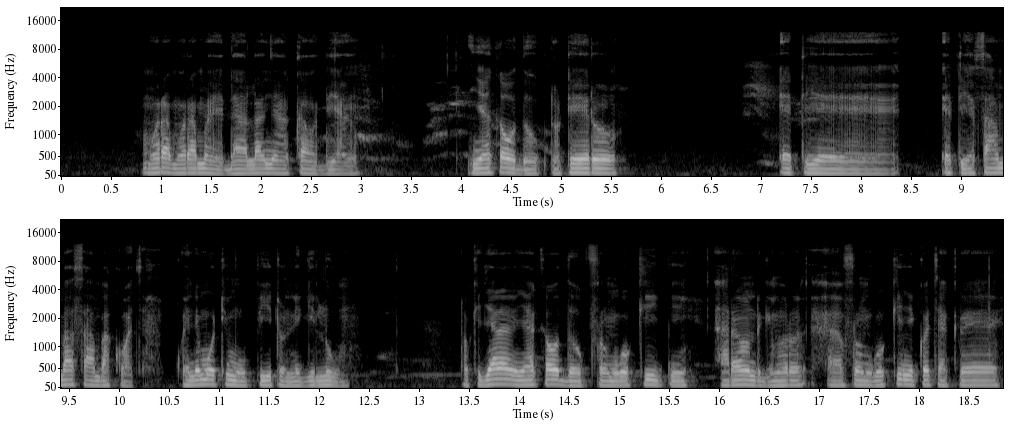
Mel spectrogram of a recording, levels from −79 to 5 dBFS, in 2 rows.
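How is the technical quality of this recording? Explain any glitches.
Two brief glitches affect the speech, both from the call's delivery rather than the source, and the band tops out near 12 kHz as a call codec path would leave it.

From 8.19 to 8.33 s the sound briefly smears into a fading buzz or hiss, then resumes exactly where it left off. This is a call audio freeze. Packets likely stalled in transit, emptying the jitter buffer, so the receiver stretched the last sound for about 112 ms, inserting a gap without losing anything.

From 12.16 to 13.05 s, right after "kuonde motimo pii tonigi", the speech sounds hurried but keeps its pitch, running at 112% speed. This is a jitter buffer speed-up: with surplus audio queued, the receiver trimmed tiny pitch-period slices repeatedly, removing roughly a tenth of a second to cut delay.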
